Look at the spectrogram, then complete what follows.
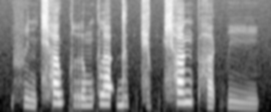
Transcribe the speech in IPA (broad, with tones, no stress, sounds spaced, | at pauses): f i˨˩ n t͡ɕʰ a˥˩ w k r o˦˥ m k l a˥˩ ʔ d ɯ˦˥ k̚ t͡ɕ o˨˩ k̚ t͡ɕʰ a˥˩ ŋ pʰ a˨˩ k̚ p iː˨˩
